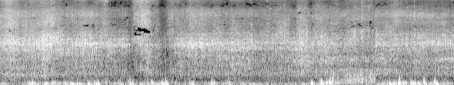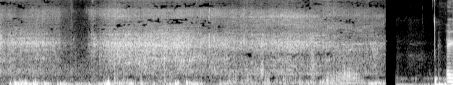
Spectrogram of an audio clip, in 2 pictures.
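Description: A long-handled float scrapes and swishes across wet concrete.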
